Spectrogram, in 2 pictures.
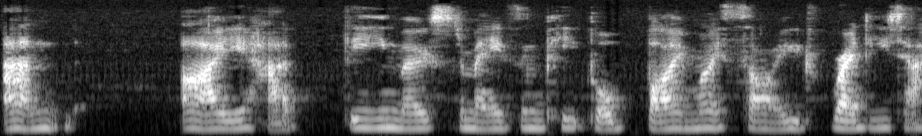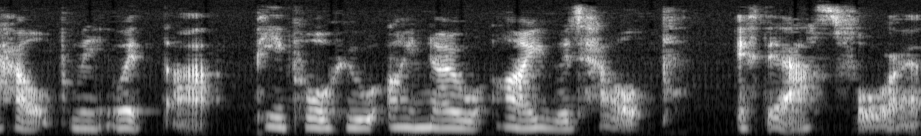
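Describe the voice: A woman puts on a raspy character voice at medium pitch, speaking at a moderate pace with fairly even intonation.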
